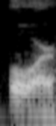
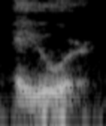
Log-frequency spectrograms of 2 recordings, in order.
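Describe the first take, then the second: First: The vowel sounds like o. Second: The vowel sounds closer to u. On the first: This is the form used today. The speaker calls it wrong. "the word that we pronounce or for light" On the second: This is the older, ancient form of the word. The speaker calls it right. "a more appropriate pronunciation for the word"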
